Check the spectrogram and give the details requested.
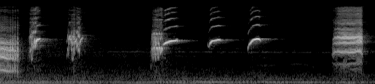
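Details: Javan myna singing in a loud, rolling, gacor style, kept as a master recording to train other mynas: harsh squawks alternating with upward-sweeping whistled notes, separated by short pauses, ending in a broad raspy burst.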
